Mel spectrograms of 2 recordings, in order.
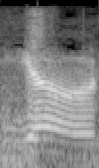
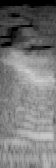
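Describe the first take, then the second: First: The vowel sounds like 'oh'. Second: The vowel sounds like 'oo'. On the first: The speaker calls it wrong. "I learned it wrong" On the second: The speaker calls it right. "It's actually Yud"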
